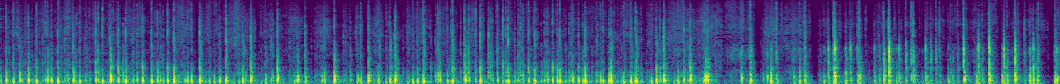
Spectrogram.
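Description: Fingertips with short nails tap and scratch the lid of a flat, closed grey cardboard Monopoly game box holding its game pieces, near the printed logo, then the hands move toward the box edges. The result is a quiet, steady stream of rapid, dull, low-pitched taps with short, dry scratching and crinkly rustles that die away almost instantly.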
